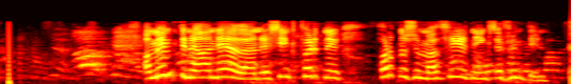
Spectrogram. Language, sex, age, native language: Icelandic, male, 18-19, Icelandic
